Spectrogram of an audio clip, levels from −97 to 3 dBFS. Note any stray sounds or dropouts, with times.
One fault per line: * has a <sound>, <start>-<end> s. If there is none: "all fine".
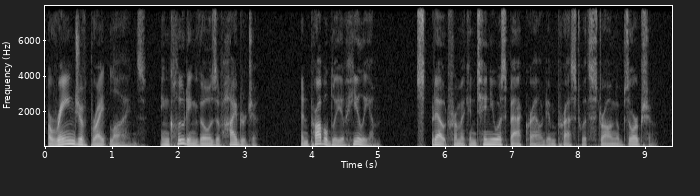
* has a dropout, 5.7-5.8 s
